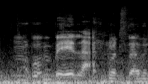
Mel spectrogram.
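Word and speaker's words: Mbombela: Mumbela. Mbumbela.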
